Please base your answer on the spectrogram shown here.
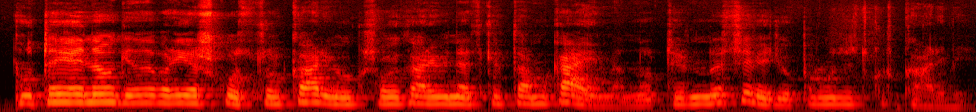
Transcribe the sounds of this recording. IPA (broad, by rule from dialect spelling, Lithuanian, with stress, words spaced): ˈnʊ tɐɪ ˈɐɪnɐm ɡʲɪ dɐˈbɐr iɛʃˈkoːt͡s tuː ˈkɐrʲʋʲuː toːj ˈkɐrʲʋʲeː ˈnʲɛt kʲɪˈtɐm ˈkɐɪmʲɛ ˈnʊ tɐɪ ɪr ˈnʊsʲʋʲɛdʲɛʊ pɐˈroːd͡zʲiːt͡s kʊr ˈkɐrʲʋʲeː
